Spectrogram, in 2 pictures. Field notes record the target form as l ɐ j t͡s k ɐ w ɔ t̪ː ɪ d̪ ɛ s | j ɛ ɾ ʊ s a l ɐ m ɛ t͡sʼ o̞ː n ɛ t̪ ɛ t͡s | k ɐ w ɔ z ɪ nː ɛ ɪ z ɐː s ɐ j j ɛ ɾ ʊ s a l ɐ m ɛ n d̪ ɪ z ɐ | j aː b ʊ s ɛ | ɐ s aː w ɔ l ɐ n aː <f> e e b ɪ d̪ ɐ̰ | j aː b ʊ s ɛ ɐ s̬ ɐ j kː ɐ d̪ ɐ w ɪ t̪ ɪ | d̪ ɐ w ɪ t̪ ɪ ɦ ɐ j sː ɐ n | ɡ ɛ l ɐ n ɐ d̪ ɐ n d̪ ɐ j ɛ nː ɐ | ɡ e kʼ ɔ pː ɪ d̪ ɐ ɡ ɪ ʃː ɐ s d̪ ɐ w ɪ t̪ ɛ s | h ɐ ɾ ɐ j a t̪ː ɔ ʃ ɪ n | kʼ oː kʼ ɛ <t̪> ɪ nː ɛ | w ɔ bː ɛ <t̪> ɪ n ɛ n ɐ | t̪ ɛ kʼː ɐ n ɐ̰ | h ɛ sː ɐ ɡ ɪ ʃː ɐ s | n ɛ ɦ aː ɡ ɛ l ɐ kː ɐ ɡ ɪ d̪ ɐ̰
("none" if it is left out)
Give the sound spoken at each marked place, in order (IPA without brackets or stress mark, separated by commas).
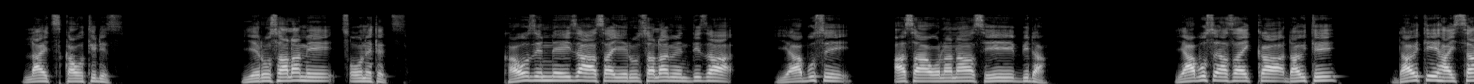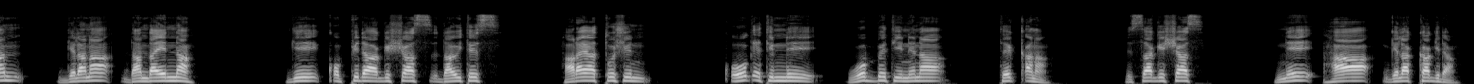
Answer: s, t̪, t̪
